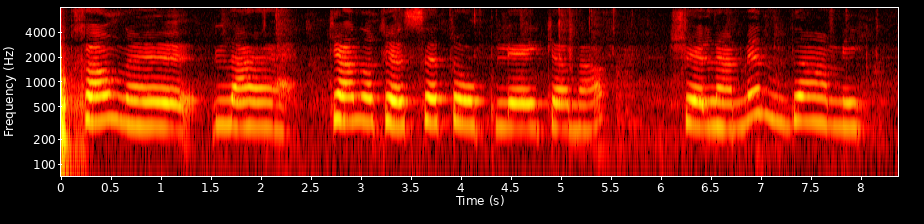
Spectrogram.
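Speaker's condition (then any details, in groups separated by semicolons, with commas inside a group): Ataxia; degenerative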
